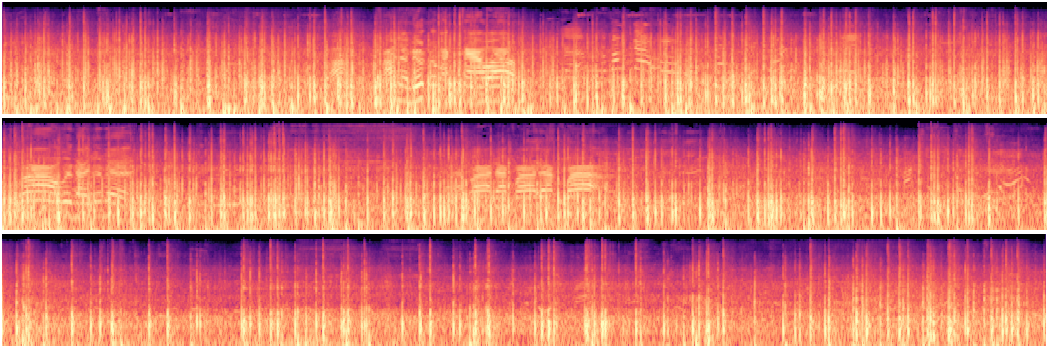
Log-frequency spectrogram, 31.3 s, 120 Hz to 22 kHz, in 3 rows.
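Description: Aerial fireworks display going off continuously: a dense run of rapid bangs and crackles, with crowd voices underneath. Wavering high tones rise over it three times, about 4, 11 and 16 seconds in.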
